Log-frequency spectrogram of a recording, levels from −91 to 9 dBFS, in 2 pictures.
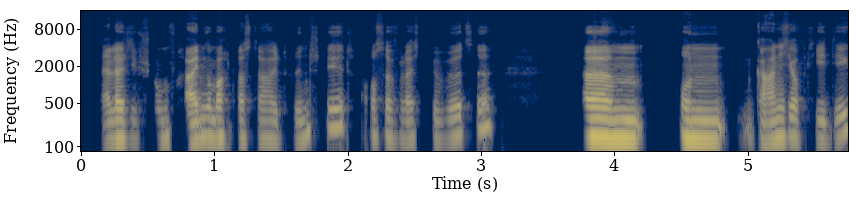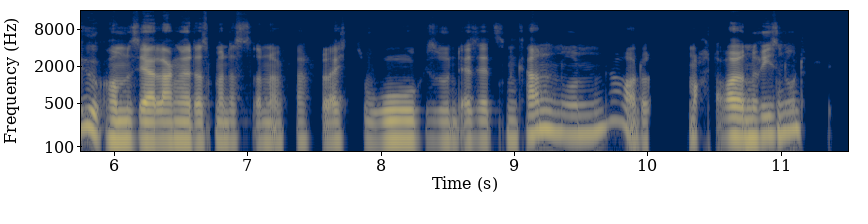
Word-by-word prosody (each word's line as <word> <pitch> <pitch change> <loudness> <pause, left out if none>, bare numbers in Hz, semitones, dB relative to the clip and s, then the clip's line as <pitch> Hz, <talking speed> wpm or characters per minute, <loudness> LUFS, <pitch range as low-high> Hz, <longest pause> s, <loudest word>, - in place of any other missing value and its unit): relativ 130 +2 +2
stumpf 135 +1 -11
rein 125 +3 +5
gemacht, 140 -1 +1
was 135 0 -6
da 135 - -7
halt 130 -1 -8
drinsteht, 175 +10 -4
außer 140 -1 -8
vielleicht 130 0 -8
Gewürze. 135 -6 -4 0.7
Ähm, 140 -2 +9 0.2
und 130 -2 +4 0.2
gar 120 +1 +1
nicht 140 +2 0
auf 145 0 -3
die 130 - -9
Idee 135 +5 -3
gekommen 140 -10 0
sehr 125 -1 +5
lange, 125 0 +2
dass 125 0 -5
man 125 -1 -5
das 125 0 -13
dann 120 +1 -8
einfach 125 +1 -11
vielleicht 125 - -7
so 130 +1 0
gesund 130 0 -11
ersetzen 130 +1 -7
kann. 170 +5 -1
Und, 165 +4 -6
ja, 260 - -6
das 125 -1 -10 0.3
macht 135 -1 -12
aber 145 0 +4
'n 140 -1 +1
Riesenunterschied. 165 +6 -5
135 Hz, 200 wpm, -26 LUFS, 125-145 Hz, 0.7 s, Ähm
